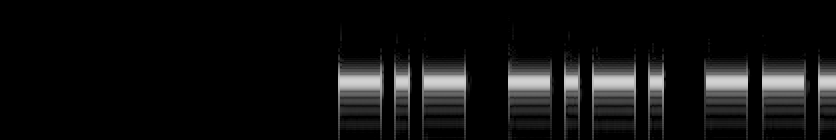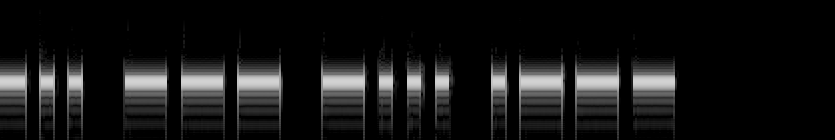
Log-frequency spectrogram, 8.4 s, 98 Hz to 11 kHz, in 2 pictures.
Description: Morse code, heard as a keyed tone, about 17 wpm, 700 Hz. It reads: KC8OBJ
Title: USA Call Signs - 6 Characters - Repeated 2x - 17wpm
